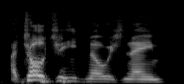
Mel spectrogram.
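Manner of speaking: normal talking voice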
